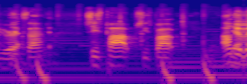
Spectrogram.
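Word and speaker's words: Bebe Rexha: BB, is it BB Rexa? Is that how you say her name? Yeah. BB Rexa.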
